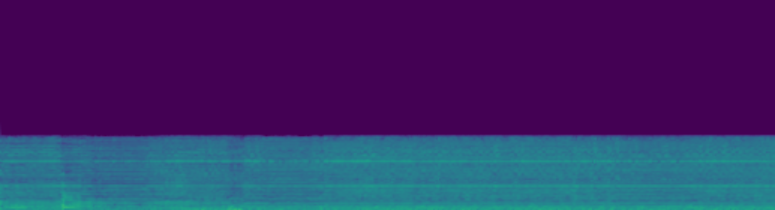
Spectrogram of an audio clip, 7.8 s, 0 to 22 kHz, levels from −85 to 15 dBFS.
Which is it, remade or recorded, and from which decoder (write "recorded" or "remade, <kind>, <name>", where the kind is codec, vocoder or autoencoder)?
remade, vocoder, HiFi-GAN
